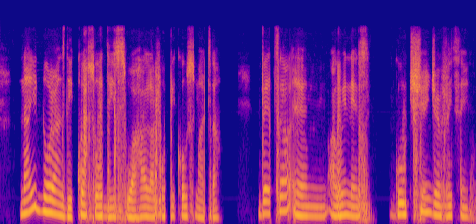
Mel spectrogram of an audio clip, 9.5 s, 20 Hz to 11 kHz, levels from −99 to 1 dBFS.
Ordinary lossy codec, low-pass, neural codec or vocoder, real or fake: none; 7.2 kHz; codec, 16 kHz, 4 kbps, FunCodec, trained on Chinese and English, 50 frames a second; fake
